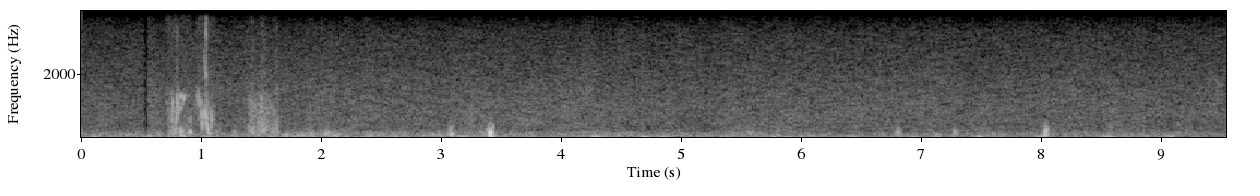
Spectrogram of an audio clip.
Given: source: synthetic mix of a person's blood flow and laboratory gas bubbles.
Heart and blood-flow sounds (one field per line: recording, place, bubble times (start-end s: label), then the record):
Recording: Doppler ultrasound of blood flow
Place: subclavian vein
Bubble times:
0.70-1.13 s: bubbles
1.39-1.66 s: bubbles
From the record:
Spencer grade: 1 (occasional bubble signal discernible with the cardiac motion signal, with majority of cardiac periods free of bubbles)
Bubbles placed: anywhere in the cardiac cycle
